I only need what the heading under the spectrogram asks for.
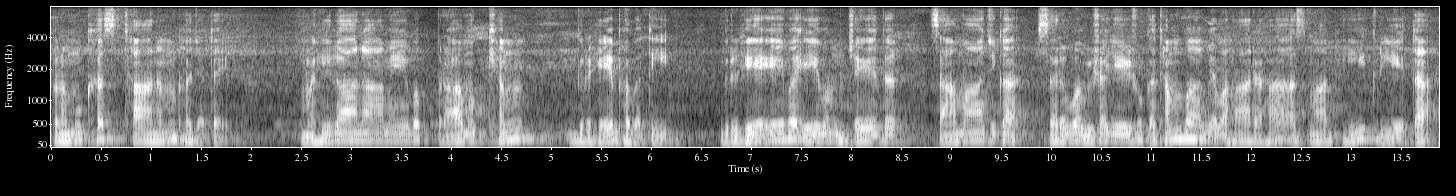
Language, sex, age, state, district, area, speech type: Sanskrit, male, 18-30, Karnataka, Uttara Kannada, rural, spontaneous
